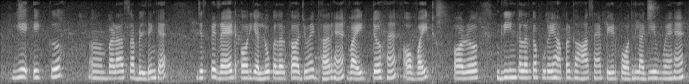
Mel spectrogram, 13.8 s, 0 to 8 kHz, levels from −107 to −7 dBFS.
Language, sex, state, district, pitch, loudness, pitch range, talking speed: Hindi, female, Jharkhand, Jamtara, 230 Hz, -24 LUFS, 215-240 Hz, 115 wpm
